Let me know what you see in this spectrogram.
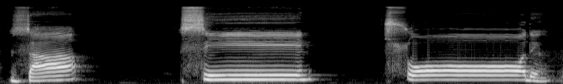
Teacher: ज़ुबान की नोक और दोनों दांतों के अंदरूनी किनारे से अदा होते हैं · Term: हुरूफ सफ़ीरिया सीटी वाले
